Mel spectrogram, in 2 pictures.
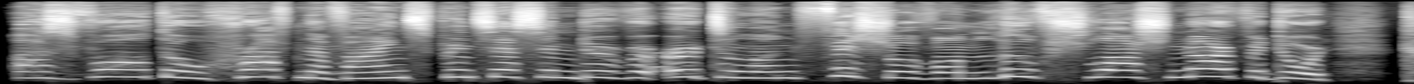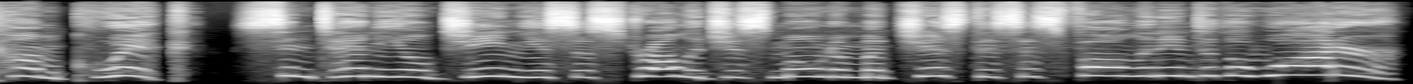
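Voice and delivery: put-on very high little-girl alarm cry; a frightened kid running in to tell; panicked child. Child's friends rush home to warn the family, in a very high panicked child voice. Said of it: "tell everyone".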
